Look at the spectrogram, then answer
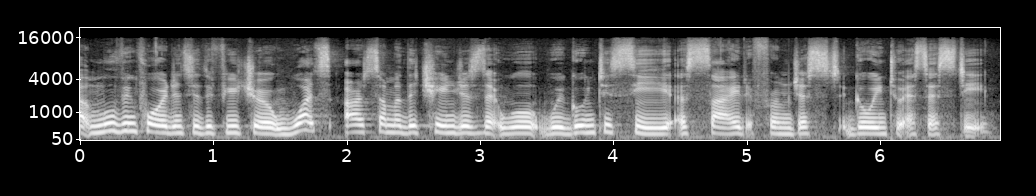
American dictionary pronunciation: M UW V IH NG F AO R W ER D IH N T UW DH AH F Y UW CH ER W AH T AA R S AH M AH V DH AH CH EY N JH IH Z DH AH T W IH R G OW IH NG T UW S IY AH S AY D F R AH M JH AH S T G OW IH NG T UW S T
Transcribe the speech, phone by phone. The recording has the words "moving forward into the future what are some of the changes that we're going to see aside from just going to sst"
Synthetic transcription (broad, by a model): M UW V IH NG F AO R W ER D IH N T UW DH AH F Y UW CH ER W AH T AA R S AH M AH V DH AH CH EY N JH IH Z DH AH T W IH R G OW IH NG T UW S IY AH S AY D F R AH M JH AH S G OW IH NG T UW S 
